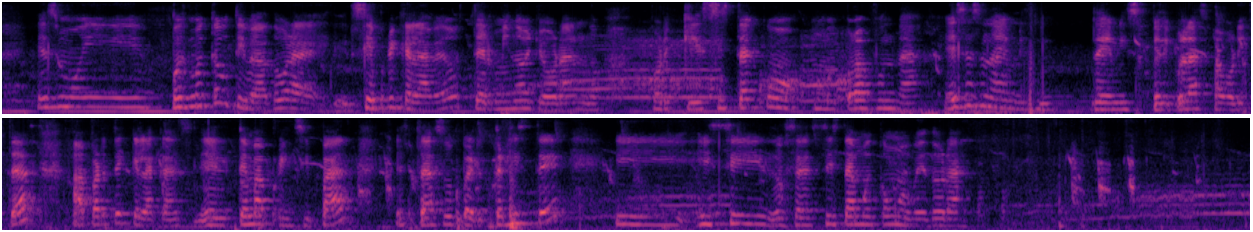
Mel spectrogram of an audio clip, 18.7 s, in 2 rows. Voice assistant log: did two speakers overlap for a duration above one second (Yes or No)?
No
